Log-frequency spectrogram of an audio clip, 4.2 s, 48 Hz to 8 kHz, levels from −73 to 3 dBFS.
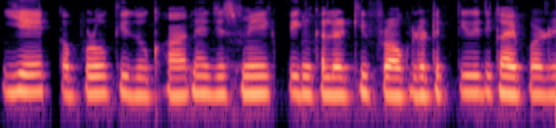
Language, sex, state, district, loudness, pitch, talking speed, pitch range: Hindi, female, Uttar Pradesh, Lalitpur, -17 LUFS, 190 Hz, 245 wpm, 185-195 Hz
